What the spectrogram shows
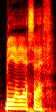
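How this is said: The letters are said with English letter names. This is how the name was said in England. "it was pronounced, in England at least"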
